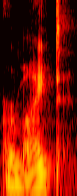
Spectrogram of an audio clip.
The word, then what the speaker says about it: Hermite: what I'm calling uh hermite that's the French pronunciation of hermit um is uh what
